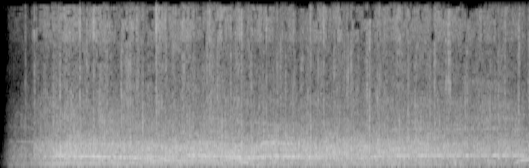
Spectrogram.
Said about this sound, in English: Colleagues applauded the packers as the boxes were rolled out onto the trucks.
